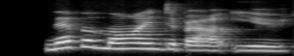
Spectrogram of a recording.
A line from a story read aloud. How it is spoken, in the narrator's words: Charlie burst out impatiently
